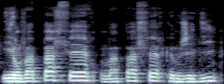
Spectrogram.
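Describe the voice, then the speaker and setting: A middle-aged man tells his faith story with a voice on the high side, warm but slightly hoarse. His delivery is casual and halting, broken up by frequent fillers and restarts.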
